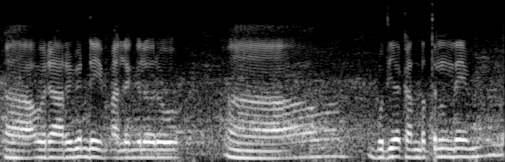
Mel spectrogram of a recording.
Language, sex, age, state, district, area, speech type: Malayalam, male, 45-60, Kerala, Kottayam, urban, spontaneous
